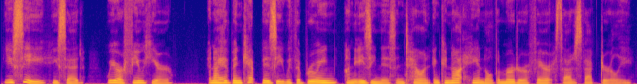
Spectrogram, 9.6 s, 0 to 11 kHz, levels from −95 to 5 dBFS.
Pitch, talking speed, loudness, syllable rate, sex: 205 Hz, 170 wpm, -17 LUFS, 5.1 syllables/s, female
